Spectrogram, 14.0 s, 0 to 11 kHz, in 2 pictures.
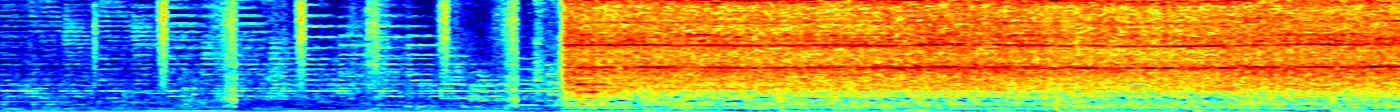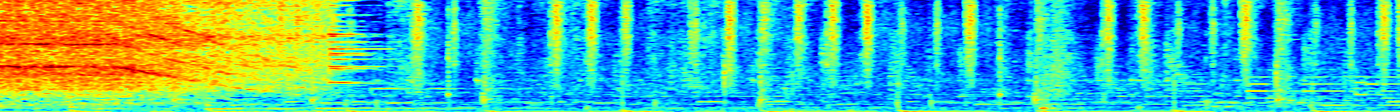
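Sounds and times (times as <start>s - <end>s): background music with steady beat: 0.0s - 14.0s
power tool whining: 2.8s - 9.3s.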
